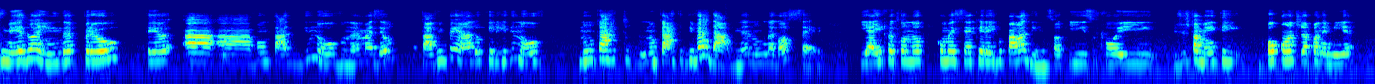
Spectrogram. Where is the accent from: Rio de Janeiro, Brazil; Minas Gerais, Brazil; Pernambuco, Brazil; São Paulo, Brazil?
Pernambuco, Brazil; Olinda; Eu tenho 25 anos, sou de Olinda, Pernambuco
